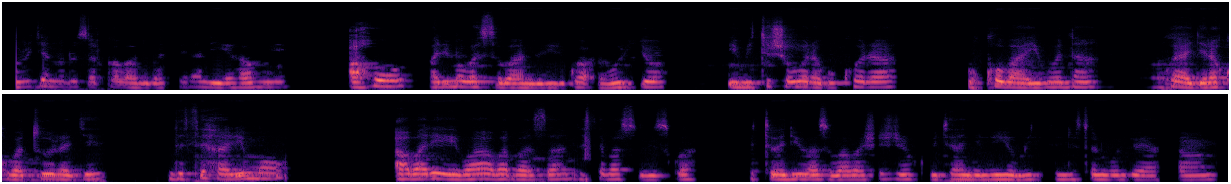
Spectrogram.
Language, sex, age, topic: Kinyarwanda, female, 18-24, health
